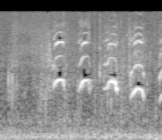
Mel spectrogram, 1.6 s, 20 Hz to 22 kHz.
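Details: Female miniature dachshund puppy aged eight weeks, January 2015: four short, high, squeaky whines about a third of a second apart, each arching up then down, over a quiet background.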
